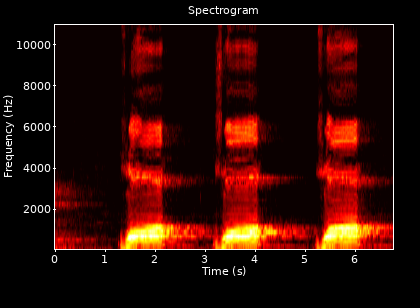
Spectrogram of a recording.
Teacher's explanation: زبان کا سرا اور اوپر کے دانتوں کے اندرونی کنارے سے ادا ہوتا ہے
